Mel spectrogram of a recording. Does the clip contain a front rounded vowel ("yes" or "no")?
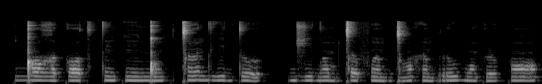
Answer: no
